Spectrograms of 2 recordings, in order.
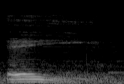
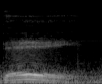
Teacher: Then we have the sound that is basically the name of the letter A. Notice the sound moves as we pronounce it.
